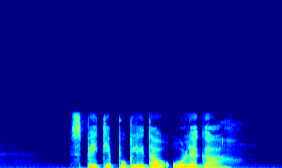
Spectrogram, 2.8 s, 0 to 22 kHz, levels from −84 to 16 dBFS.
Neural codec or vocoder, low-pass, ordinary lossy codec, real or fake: none; 7.2 kHz; none; real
